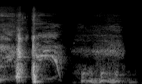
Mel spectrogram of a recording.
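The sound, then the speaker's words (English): Two sharp coughs in quick succession, followed by a raspy, wheezing throat-clearing sound that trails off. No talking. “This cough's catching up with me”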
